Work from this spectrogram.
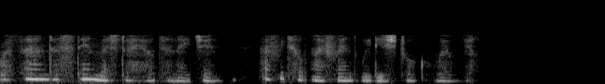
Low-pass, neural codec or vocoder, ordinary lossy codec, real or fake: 7.2 kHz; codec, 16 kHz, 0.4 kbps, LongCat-Audio-Codec; AAC, 16 kbps; fake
